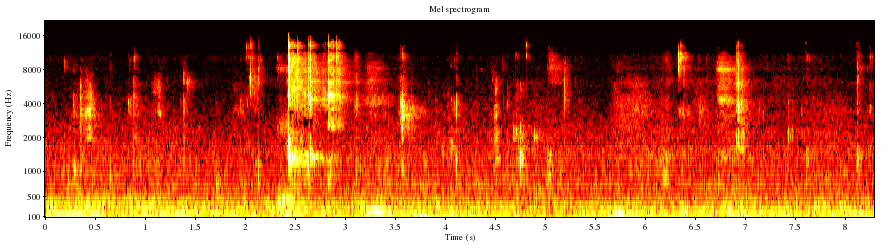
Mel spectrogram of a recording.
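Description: Faint eating sounds: a metal spoon scooping grass jelly from a cup, with small scattered clicks of chewing and a louder cluster of clicks about two and a half seconds in.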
